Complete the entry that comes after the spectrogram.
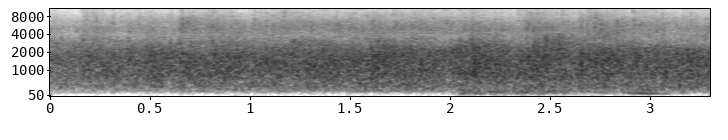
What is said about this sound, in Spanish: Le puedes dar un fuerte aplauso al Señor.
